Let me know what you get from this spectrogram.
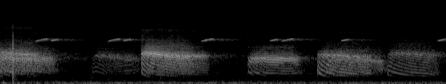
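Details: In the New Jersey Pinelands, eastern spadefoot toads give harsh, wavering "waaah" calls, about six in quick succession from more than one toad. Thin, high spring peeper peeps are scattered between them.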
